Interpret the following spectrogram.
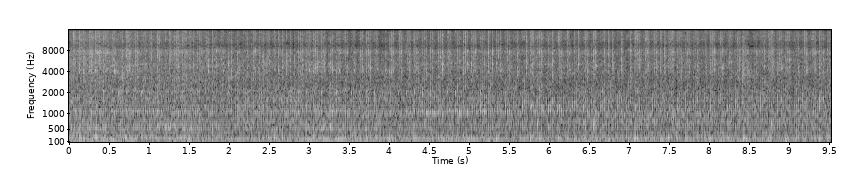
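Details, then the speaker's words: Ferguson TEA20 British Standard engine after valve lash and an exhaust leak fix: rough, uneven running with a constant spitting crackle that persists even with another carburetor; the engine is in bad shape. "I tried another carburetor on it. I've tried everything, and I just can't get that crackle out of it."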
